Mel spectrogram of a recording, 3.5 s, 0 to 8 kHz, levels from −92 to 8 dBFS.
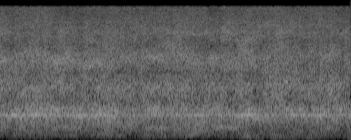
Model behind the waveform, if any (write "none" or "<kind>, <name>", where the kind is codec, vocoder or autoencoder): codec, SNAC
